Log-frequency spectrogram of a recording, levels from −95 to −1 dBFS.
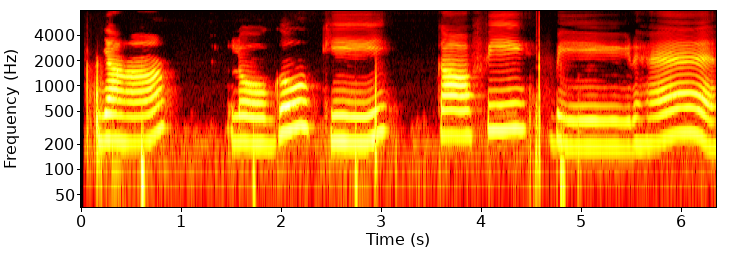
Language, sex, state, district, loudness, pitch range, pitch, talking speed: Hindi, male, Punjab, Fazilka, -16 LUFS, 210-270 Hz, 225 Hz, 55 wpm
